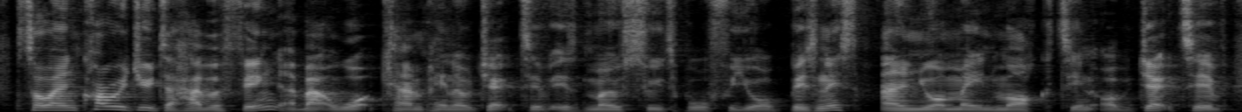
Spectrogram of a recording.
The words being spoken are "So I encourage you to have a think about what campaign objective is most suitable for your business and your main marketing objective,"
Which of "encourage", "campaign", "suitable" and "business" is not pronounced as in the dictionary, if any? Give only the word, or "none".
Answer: none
